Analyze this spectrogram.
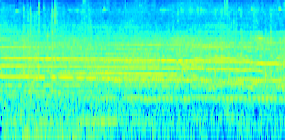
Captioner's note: cheering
